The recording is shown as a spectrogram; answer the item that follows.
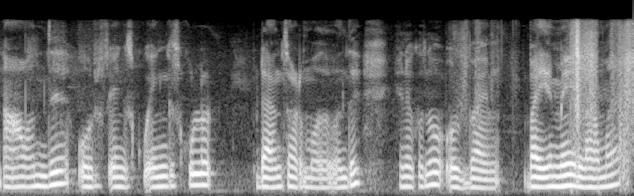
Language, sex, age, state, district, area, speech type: Tamil, female, 18-30, Tamil Nadu, Coimbatore, rural, spontaneous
